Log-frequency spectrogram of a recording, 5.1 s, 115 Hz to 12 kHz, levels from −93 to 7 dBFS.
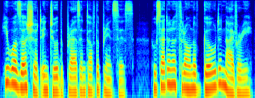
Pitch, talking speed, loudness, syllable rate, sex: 170 Hz, 210 wpm, -18 LUFS, 5.8 syllables/s, female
